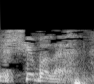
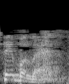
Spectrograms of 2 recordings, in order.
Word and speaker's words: Shibboleth: If he said no, then they would say to him, "Then say Shibboleth," and he would say Sibboleth, so he could not pronounce it right.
